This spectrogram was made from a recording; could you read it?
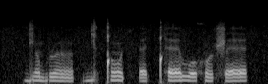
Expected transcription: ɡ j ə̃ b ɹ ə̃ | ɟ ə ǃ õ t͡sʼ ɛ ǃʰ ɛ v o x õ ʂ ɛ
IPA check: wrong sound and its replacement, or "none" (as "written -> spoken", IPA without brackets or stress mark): none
